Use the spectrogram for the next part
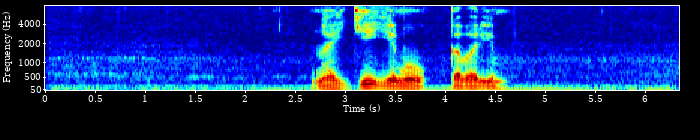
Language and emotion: Russian, neutral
